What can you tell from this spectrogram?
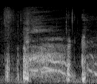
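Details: Brief harsh cough or throat clear from an adult man outdoors on a windy, cloudy day; he has a sore throat and says cough medicine isn't helping.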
